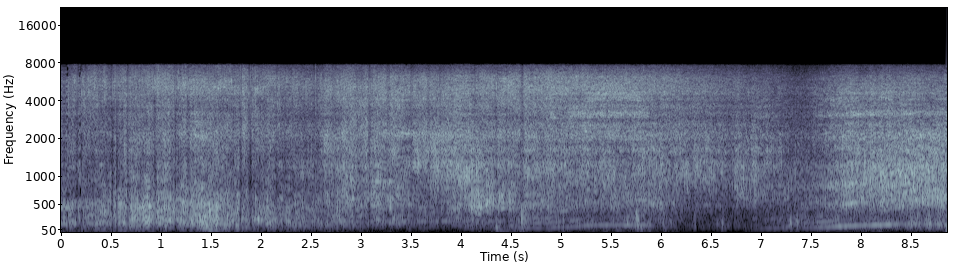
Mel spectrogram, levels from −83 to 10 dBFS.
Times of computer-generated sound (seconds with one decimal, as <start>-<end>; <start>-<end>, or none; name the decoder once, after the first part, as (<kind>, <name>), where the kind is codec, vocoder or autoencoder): 0.0-4.9 (codec, SNAC)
